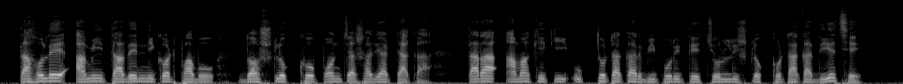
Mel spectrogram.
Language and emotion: Bengali, neutral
